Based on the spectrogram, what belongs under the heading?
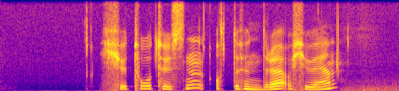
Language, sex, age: Norwegian, female, 25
